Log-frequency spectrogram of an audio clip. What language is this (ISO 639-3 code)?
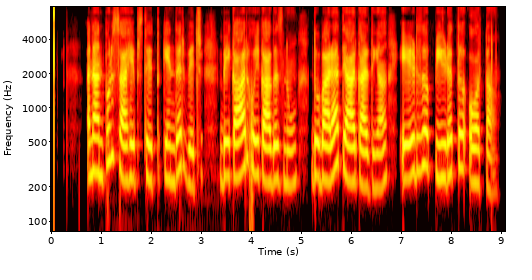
pan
